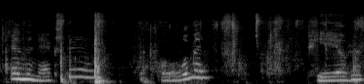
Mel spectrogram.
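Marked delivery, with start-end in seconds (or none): none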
